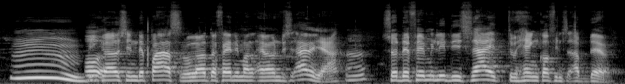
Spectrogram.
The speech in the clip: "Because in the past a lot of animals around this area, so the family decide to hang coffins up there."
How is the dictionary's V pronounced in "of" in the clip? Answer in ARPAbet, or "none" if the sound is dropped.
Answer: F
